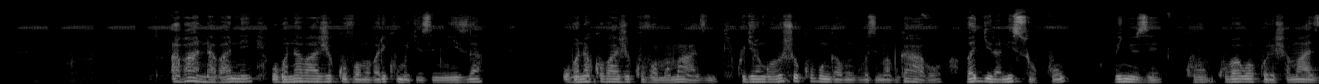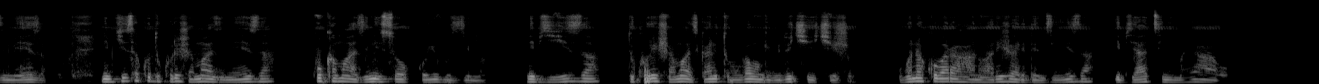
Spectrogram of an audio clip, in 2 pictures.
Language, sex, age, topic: Kinyarwanda, male, 18-24, health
